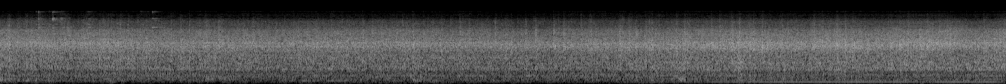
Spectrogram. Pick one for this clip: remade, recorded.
recorded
